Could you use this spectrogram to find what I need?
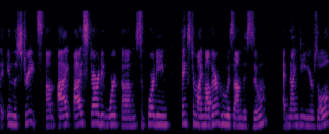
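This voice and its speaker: This woman has an unremarkable speaking voice, fairly high in pitch. She talks at a moderate pace with ordinary pitch variation. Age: 60s. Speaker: singer and music teacher, activist. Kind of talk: online presentation Q&A. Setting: video call.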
